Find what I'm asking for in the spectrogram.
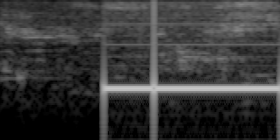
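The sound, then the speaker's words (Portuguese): Telephone line tone while placing a call: after a soft stretch of low background noise, a steady mid-pitched electronic tone begins with two clicks near its start and holds unbroken to the end. “Tô ligando. Chama, chama, chama.”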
